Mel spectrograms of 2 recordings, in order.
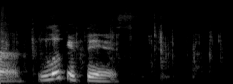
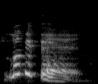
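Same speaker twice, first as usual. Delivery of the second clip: excited; 9 semitones higher, 4 dB louder than usual. Real, not acted. Excited over the shirt.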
